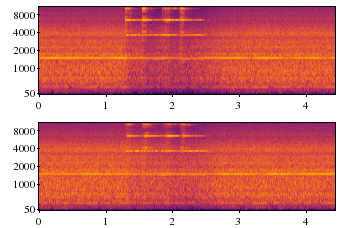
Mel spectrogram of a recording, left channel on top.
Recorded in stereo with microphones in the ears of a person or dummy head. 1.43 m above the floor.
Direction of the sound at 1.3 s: 45° left (ahead or behind).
